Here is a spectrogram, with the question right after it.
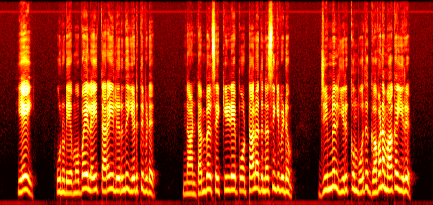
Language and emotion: Tamil, angry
